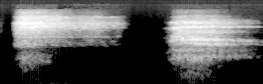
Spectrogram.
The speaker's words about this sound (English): So okay. Let's take a deep breath in and out.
